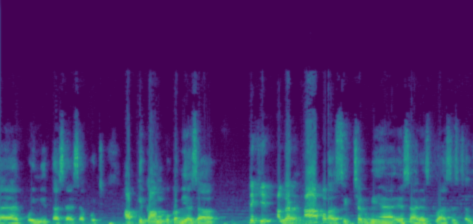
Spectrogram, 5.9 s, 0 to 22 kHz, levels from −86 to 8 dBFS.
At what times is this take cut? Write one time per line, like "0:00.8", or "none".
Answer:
0:04.1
